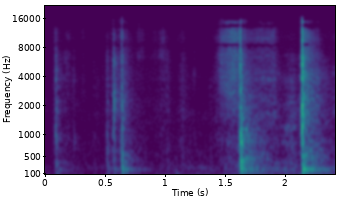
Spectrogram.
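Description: Plastic DVD cases being handled and knocked on a wooden tabletop: a few sharp clicks and knocks, the loudest about a second and a half in.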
